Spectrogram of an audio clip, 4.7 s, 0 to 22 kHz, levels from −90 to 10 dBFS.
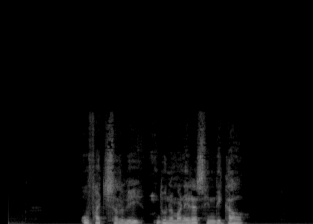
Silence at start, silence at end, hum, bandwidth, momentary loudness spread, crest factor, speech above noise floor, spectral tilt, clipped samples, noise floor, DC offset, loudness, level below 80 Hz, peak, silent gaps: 1.25 s; 1.05 s; none; 11.5 kHz; 7 LU; 20 dB; 46 dB; -5.5 dB/octave; under 0.1%; -82 dBFS; under 0.1%; -37 LUFS; -68 dBFS; -20 dBFS; none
